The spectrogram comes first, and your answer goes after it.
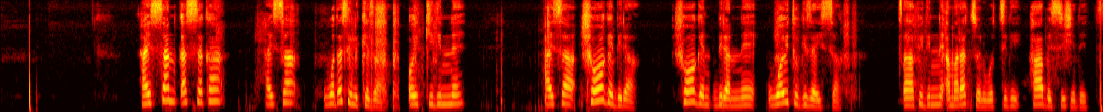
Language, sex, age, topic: Gamo, female, 25-35, government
